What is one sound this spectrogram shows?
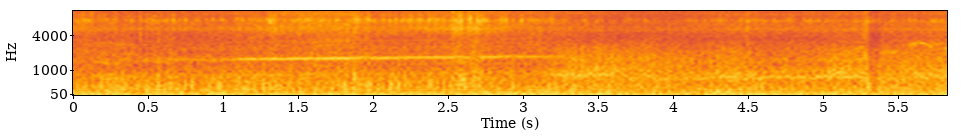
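Wind rumbles and buffets loudly against the microphone.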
